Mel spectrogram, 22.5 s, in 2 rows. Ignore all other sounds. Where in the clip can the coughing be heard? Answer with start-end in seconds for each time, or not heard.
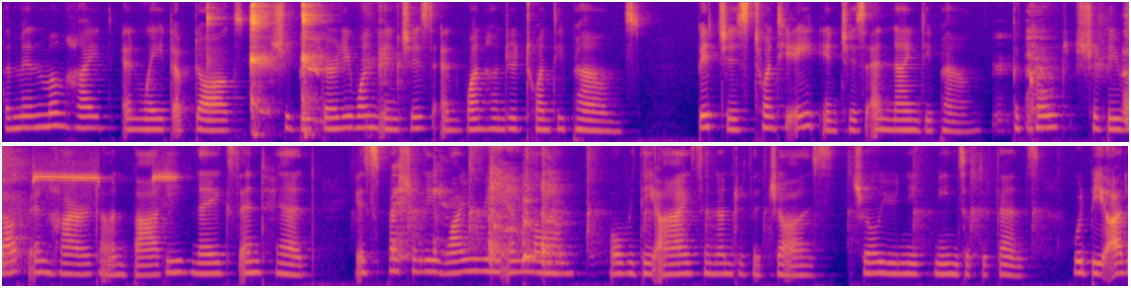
2.0-4.0, 9.9-11.8, 15.2-16.9.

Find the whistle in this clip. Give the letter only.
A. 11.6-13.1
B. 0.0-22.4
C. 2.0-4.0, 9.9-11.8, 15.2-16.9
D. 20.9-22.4
A.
